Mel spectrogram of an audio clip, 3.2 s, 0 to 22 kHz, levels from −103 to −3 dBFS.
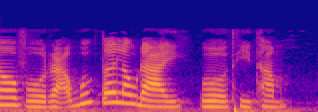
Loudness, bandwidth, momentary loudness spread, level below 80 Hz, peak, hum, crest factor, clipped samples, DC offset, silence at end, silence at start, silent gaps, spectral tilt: -27 LUFS; 7.6 kHz; 9 LU; -44 dBFS; -10 dBFS; 50 Hz at -45 dBFS; 16 dB; under 0.1%; under 0.1%; 0.2 s; 0 s; none; -7 dB/octave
